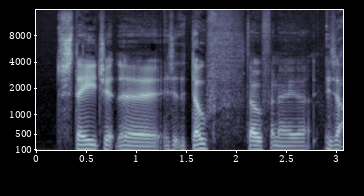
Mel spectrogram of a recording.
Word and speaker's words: Dauphiné: And did you won the stage at is it the Dauphiné, yeah. Is it how you pronounce it, Dauphiné?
